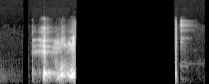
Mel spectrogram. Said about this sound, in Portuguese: Ah, peraí que eu vou espirrar.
